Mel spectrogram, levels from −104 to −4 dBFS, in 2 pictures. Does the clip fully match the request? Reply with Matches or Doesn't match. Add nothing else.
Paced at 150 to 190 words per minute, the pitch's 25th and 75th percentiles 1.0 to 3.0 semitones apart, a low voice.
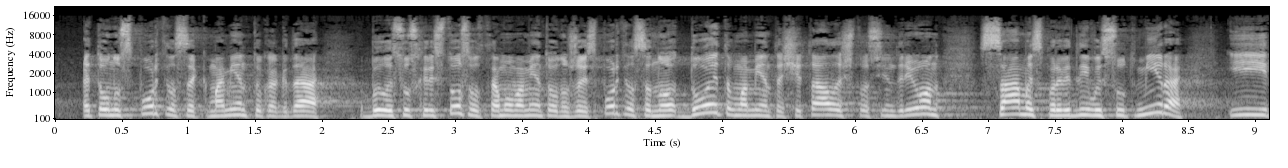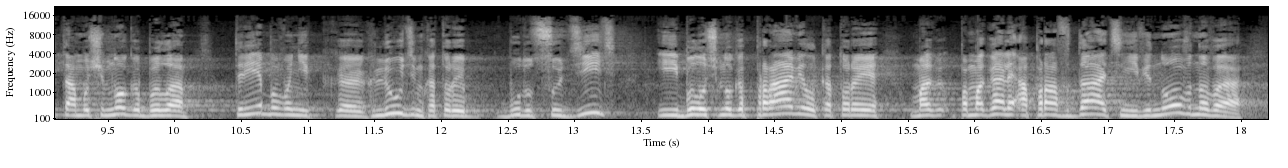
Doesn't match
